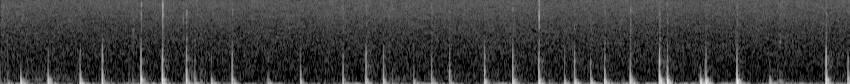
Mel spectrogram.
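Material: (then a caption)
Cork. A large, round, solid cork board held upright is tapped and scratched with long acrylic nails. A rapid, uneven run of short, dull, low knocks follows, each dying away almost at once, with faint soft scratching between them.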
